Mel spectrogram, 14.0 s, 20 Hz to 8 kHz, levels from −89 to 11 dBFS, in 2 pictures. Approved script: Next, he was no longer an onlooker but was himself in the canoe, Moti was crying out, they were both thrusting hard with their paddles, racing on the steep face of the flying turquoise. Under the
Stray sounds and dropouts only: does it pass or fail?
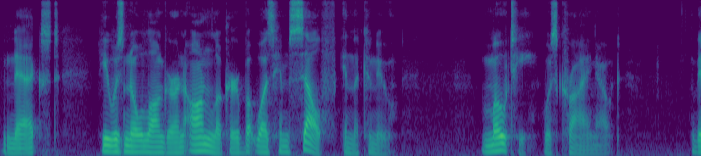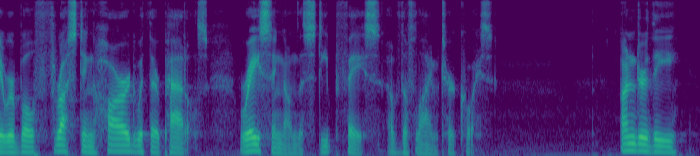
pass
